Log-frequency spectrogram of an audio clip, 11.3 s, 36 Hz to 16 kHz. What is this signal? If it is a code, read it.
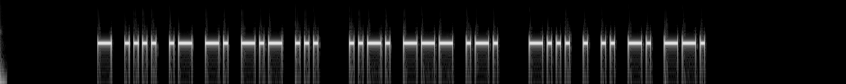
Morse code, heard as a keyed tone, about 21 wpm, 700 Hz. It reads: THANKS FOR BEING
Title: Build A Phrase - 5-Word Phrases - 20wpm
